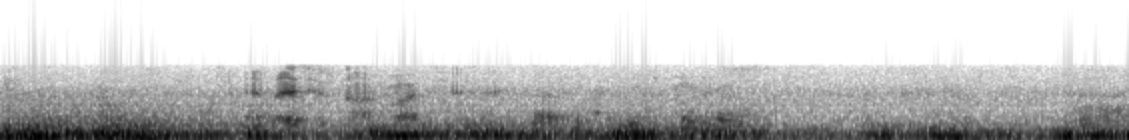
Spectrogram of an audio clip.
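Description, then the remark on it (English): Steady, hissing rain pours throughout a thunderstorm, with a deep low rumble underneath and faint muffled voices briefly showing through the downpour. “Now, this is the most rain we've had now in all this threatening weather.”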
